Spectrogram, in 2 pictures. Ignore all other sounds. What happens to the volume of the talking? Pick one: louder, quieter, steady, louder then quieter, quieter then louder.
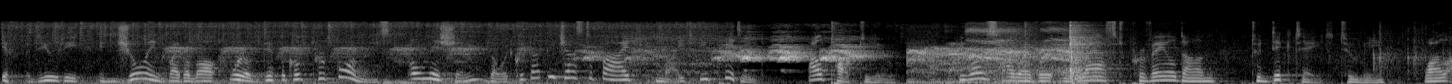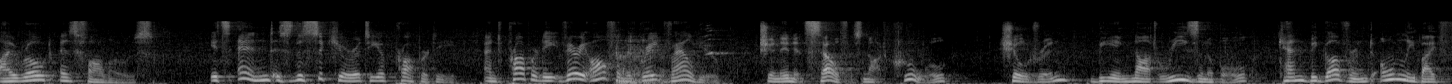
steady.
